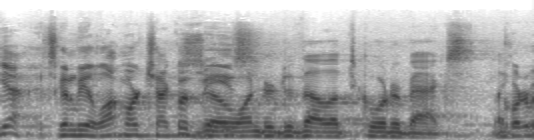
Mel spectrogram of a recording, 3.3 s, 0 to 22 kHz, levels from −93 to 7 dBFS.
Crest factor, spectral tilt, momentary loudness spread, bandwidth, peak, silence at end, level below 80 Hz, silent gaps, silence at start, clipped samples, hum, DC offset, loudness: 14 dB; -4 dB/octave; 4 LU; 13.5 kHz; -4 dBFS; 0 s; -58 dBFS; none; 0 s; under 0.1%; none; under 0.1%; -19 LUFS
